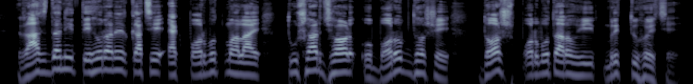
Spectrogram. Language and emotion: Bengali, neutral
